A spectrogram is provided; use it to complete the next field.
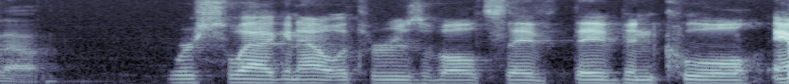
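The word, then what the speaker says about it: RSVLTS: allowed RSV LT s if you've seen that brand and you're not sure how to pronounce that it's Roosevelt's we asked them they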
